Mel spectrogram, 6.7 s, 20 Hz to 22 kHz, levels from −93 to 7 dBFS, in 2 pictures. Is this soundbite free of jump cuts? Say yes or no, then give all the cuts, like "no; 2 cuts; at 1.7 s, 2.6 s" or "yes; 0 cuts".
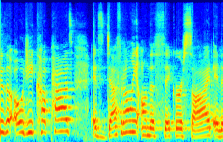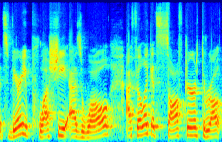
yes; 0 cuts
